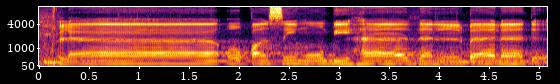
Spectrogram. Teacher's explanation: mad tabi'i atau mad asli atau yang biasa kita baca 2 harakat, ya, maka dibaca dengan dua harakat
